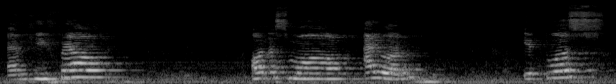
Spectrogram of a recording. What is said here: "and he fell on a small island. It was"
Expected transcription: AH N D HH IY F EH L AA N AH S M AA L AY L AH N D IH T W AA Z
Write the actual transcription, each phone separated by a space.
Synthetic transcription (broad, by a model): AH N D HH IY F EH L AA N AH S M AA L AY AH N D IH T W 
